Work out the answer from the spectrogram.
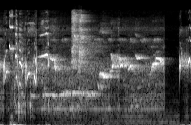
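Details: Fighter Oriental magpie-robin reacting: harsh squawks at first, then drawn-out whistled notes and rising slurs over a faint low hum, ending with a sudden brief silence and a final note.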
